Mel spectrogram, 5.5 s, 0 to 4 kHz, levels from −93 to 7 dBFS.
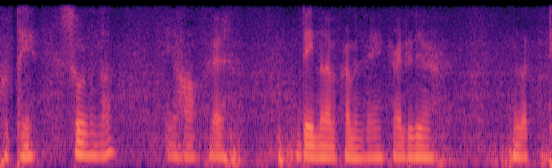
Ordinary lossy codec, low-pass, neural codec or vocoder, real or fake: none; 3.6 kHz; codec, 16 kHz in and 24 kHz out, 0.6 kbps, FocalCodec, streaming, 4096 codes; fake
